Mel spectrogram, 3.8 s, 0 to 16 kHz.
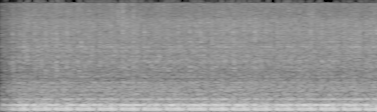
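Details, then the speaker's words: Suzuki DA64W with a turbo K6A engine, freshly overhauled but still low on power and leaking: uneven idle whose pulses stumble and miss now and then, exhaust popping, turbo barely audible; slight misfire at idle. "Kita na to diha mga idol nga murag nagbuto-buto ang andar sa iyahang exhaust mga idol. Murag wa katingog ang turbo mga idol."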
